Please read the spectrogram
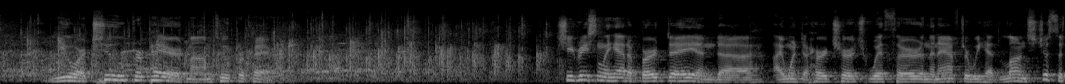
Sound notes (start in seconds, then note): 0.0 audience laughing; 3.4 audience applauding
